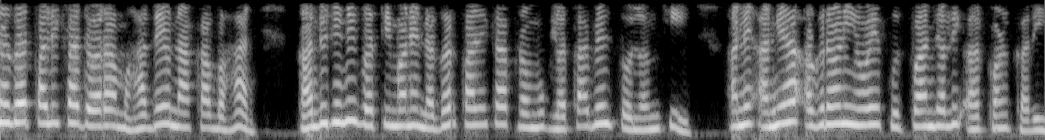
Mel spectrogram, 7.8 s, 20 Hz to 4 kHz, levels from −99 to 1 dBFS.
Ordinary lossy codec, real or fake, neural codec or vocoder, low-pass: none; fake; codec, 16 kHz in and 24 kHz out, 2.2 kbps, FireRedTTS-2 codec; 3.6 kHz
